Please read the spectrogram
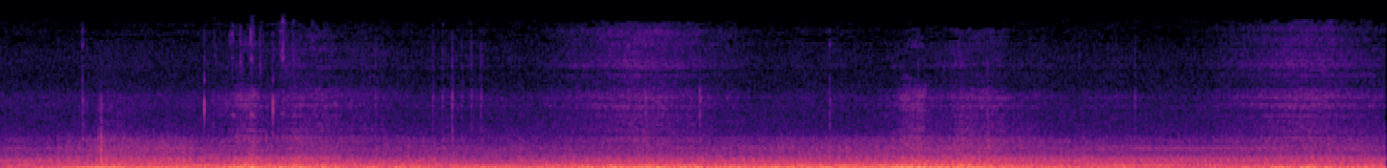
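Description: Car engine and road noise heard inside the cabin, a steady low rumble that swells about a second in as the car pulls away and drives on.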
